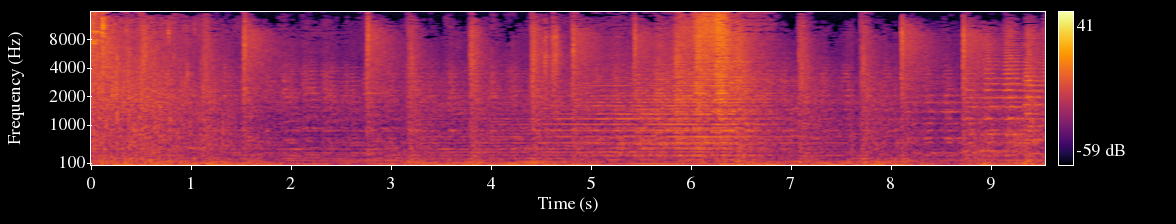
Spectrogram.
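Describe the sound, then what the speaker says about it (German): Booming blasts and bursts from a video game grenade explosion, sounding repeatedly over a dense, continuous bed of rumbling battle noise with sharp transients throughout. "Ich werfe Granate! Vorsicht!"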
